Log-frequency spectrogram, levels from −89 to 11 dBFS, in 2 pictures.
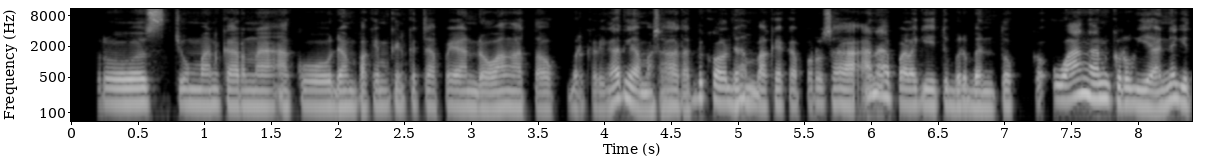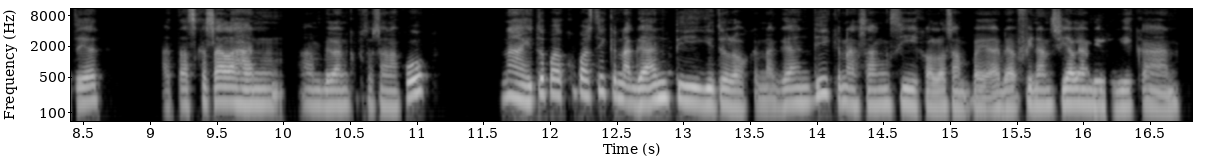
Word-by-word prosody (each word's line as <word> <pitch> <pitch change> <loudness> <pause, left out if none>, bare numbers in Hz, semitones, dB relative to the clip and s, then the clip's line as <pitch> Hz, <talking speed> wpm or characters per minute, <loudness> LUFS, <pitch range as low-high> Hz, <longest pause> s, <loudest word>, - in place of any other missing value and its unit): terus 150 0 +3
cuman 145 0 -2
karena 140 -1 -2
aku 135 0 -2
dampaknya 135 +1 -2
mungkin - - -7
kecapekan 135 -1 -3
doang 130 +2 0
atau 125 -1 -6
berkeringat, 130 +7 -3
nggak 155 -9 +2
masalah. 130 - -2
Tapi 180 - -10
kalau 160 -4 +3
dampaknya 150 0 -1
ke - - -4
perusahaan, 150 0 0
apalagi 145 -4 0
itu 140 0 -6
berbentuk 135 +1 -2
keuangan, 190 +3 +3
kerugiannya 150 +1 +2
gitu 155 0 +1
ya, - - +2 0.5
atas 145 -1 -5
kesalahan 155 -2 +2 0.2
ambilan 145 -1 -1
keputusan 140 -1 -7
aku. 240 - +4 0.6
Nah, 205 -3 +3
itu 165 - +3
aku 225 +1 0
pasti 230 +2 +1
kena 195 -7 +2
ganti 165 +1 +4
gitu 150 0 +3
lho, 135 -2 -1
kena - - -8
ganti, 155 +8 0
kena 155 -6 -2
sanksi 145 +1 -1
kalau 65 0 -1
sampai 65 +1 -2
ada 65 0 +1
finansial 145 +2 +1
yang 145 - +1
dirugikan, 130 - -3
145 Hz, 170 wpm, -24 LUFS, 135-160 Hz, 0.6 s, aku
